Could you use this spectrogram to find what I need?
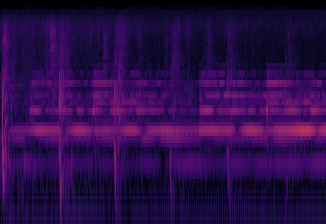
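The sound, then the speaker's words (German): A church bell rings for a baptism, faint and quiet, with a steady series of strikes about every half second over a sustained, humming ring. “Die Glocke ruft, der Täufling wird in die Kirche getragen.”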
